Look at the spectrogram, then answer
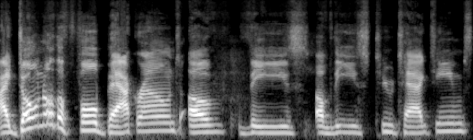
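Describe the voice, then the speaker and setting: This man has a fairly high pitch and ordinary pitch variation, speaking at a very slow pace. His loudness swings widely, and the sound is dry and close with no echo. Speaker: wrestling podcast co-host. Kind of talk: casual podcast chat. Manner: hesitant, filler-heavy.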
